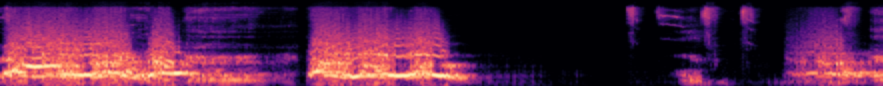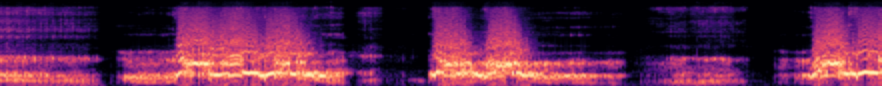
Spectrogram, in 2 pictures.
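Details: Aggressive biting dog kept at home, barking at visitors trying to get onto the sit-out: loud, harsh barks in dense bursts of about a second, separated by short gaps, with a quieter stretch near the middle.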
